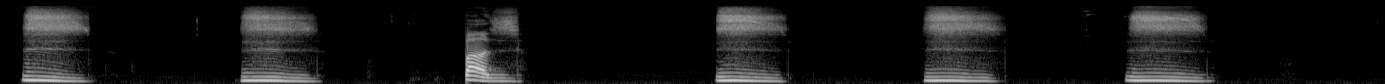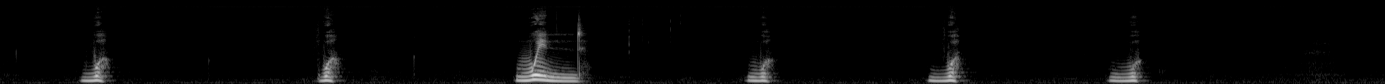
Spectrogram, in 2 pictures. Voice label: Phonics Spoken Guide Z W N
